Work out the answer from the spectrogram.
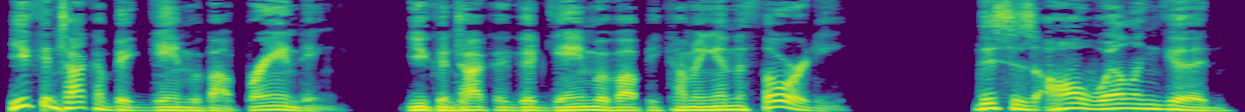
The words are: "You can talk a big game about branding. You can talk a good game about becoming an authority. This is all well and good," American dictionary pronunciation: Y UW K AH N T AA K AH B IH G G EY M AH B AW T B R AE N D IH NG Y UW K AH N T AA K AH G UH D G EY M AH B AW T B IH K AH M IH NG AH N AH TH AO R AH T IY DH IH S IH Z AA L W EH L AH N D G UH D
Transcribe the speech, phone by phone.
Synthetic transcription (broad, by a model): Y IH K AH N T AA K AH B IH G G EY M AH B AW T B R AE N D IH NG Y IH K AH N T AA K AH G UH D G EY M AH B AW T B IH K AH M IH NG AH N AH TH AO R AH T IY DH IH S IH Z AA L W EH L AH N G UH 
